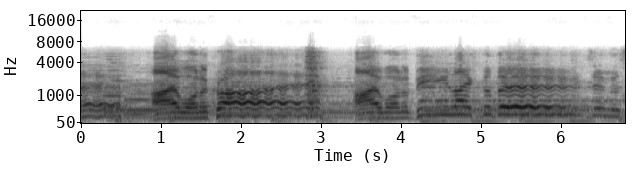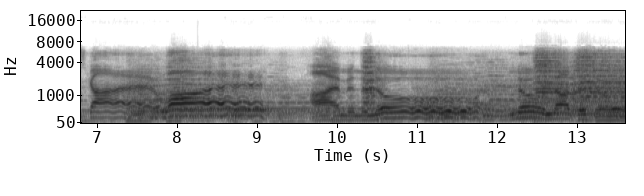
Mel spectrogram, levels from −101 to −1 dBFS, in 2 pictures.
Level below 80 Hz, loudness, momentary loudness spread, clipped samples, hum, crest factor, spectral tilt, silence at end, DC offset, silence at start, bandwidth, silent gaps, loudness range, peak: -50 dBFS; -18 LUFS; 12 LU; under 0.1%; none; 16 dB; -5.5 dB/octave; 0 s; under 0.1%; 0 s; 7 kHz; none; 4 LU; -2 dBFS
